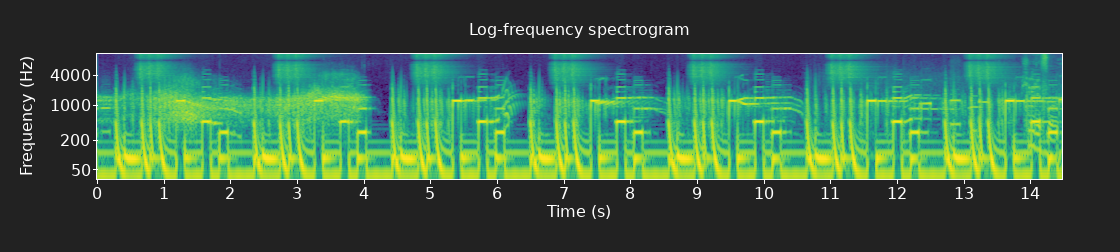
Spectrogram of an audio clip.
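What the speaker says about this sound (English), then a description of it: "now we have a very, very long delay, and of course, being a bucket brigade, it introduces a lot of artifacts and weird sound." A spring reverb unit driven into a very long bucket-brigade delay with clipping distortion: a throbbing low hum beneath repeating, smeared echoing tones and warbling artifacts that keep cycling loudly throughout.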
